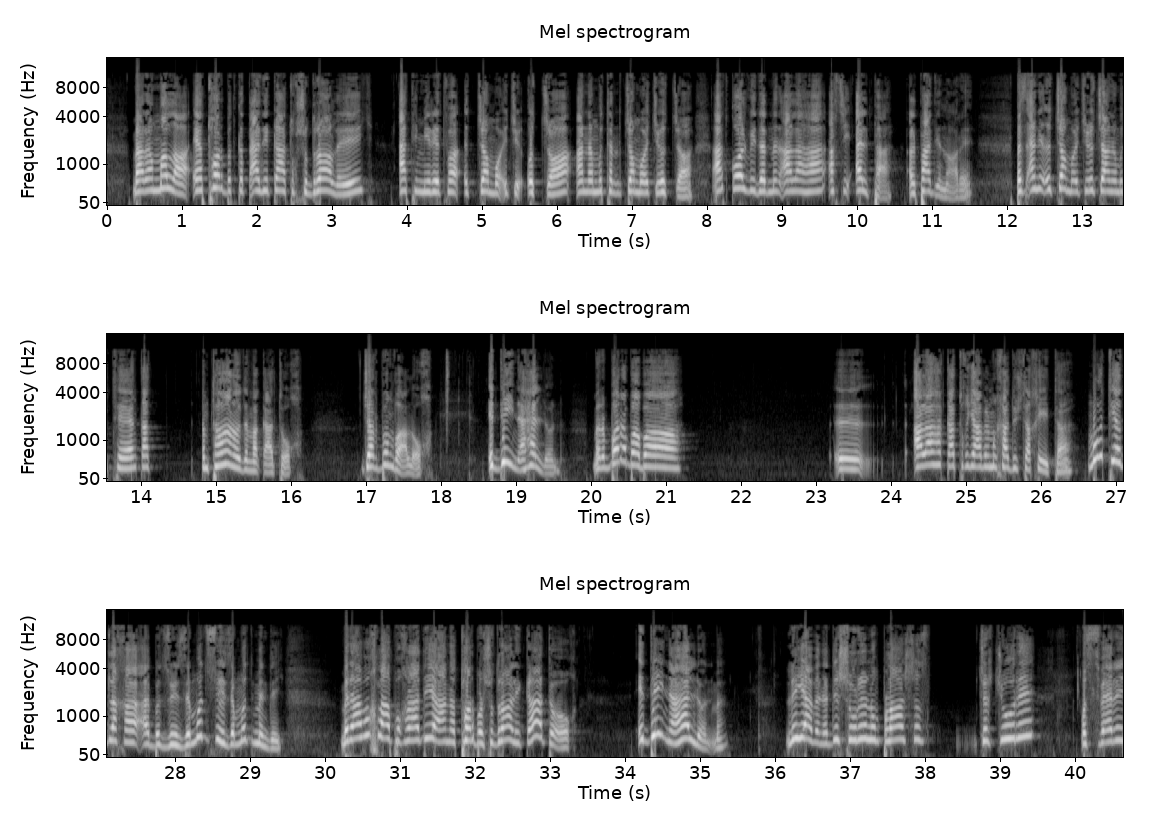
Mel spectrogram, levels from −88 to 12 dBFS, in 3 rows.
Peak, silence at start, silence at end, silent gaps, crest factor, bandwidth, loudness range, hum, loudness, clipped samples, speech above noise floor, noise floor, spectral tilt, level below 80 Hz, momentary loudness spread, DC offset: 0 dBFS; 0.35 s; 0 s; none; 14 dB; 13.5 kHz; 3 LU; none; -14 LUFS; 0.3%; 53 dB; -66 dBFS; -4.5 dB/octave; -40 dBFS; 10 LU; under 0.1%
